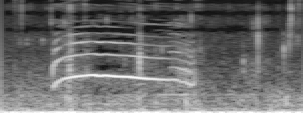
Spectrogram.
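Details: Newborn domestic kitten, indoors, giving a single thin, high, drawn-out meow that rises slightly and then falls, lasting under a second, over a steady low hum.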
